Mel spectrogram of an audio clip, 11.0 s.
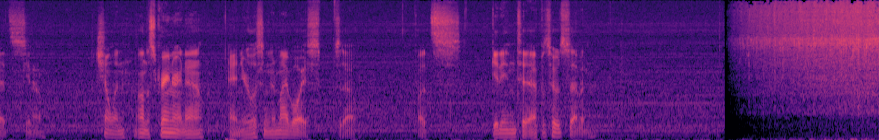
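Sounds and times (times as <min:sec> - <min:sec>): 
speech: 0:00.0 - 0:04.6, 0:05.2 - 0:07.6
eggs and bacon sizzling in a frying pan: 0:09.1 - 0:10.9.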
